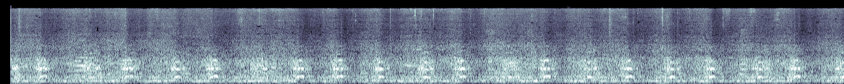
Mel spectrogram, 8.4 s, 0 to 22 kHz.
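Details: Air France A319, flight AF2487 Sofia to Paris, 15/01/2012, recorded from cabin seat 18F while taxiing before take-off: rough, pulsing bark roughly once a second, not quite even, over cabin rumble; strange barking noise, source unknown.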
